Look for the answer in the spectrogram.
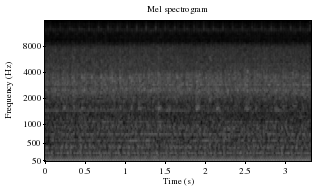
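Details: Nissan KA24DE in a 300ZX project car with newly fabricated quieter dual-exit exhaust: steady, even low rumble at warm idle with no knocks, ticks or dips; smooth, healthy four-cylinder idle.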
